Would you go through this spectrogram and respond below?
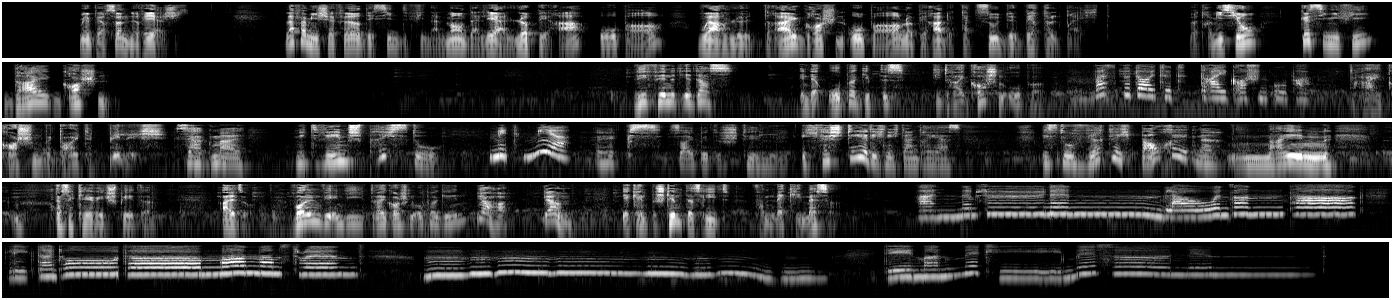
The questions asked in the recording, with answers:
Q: Votre mission, que signifie Drei Groschen?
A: Drei Groschen, trois Groschen, l'équivalent de 4 sous, signifie bon marché.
